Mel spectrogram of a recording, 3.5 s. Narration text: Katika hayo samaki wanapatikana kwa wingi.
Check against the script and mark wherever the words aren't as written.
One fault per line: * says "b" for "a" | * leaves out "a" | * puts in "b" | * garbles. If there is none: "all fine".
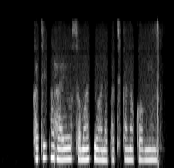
all fine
